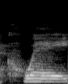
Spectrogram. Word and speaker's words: Quay: volumes was destroyed okay so it should be pronounced key I guess I'm that's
